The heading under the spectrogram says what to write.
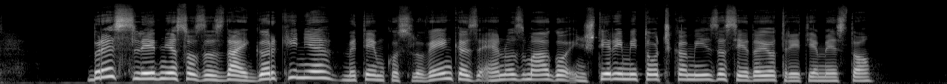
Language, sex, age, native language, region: Slovenian, female, 50-59, Slovenian, Posavska region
